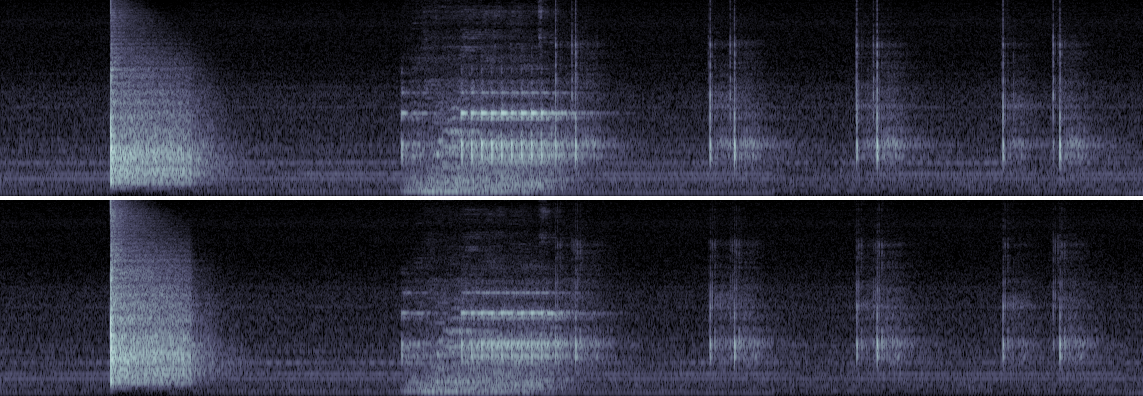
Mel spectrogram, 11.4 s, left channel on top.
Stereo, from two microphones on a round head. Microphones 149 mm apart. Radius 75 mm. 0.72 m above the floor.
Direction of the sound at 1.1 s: 35° right (ahead or behind).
